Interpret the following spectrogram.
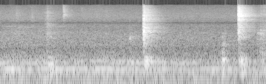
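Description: Two sharp clicks from a plastic phone-holder clamp being handled and twisted, a lighter one about a second in and a louder one near the end, over faint handling noise.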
